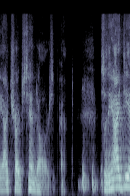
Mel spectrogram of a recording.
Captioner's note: laugh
